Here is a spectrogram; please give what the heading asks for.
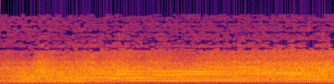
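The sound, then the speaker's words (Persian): Engine drone of a military truck: a steady, loud, even hum with a buzzing tone that holds without a break. “دادشاه و ایسا نیروهای نظامی رو میبینن که از کامیون پیاده میشه”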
